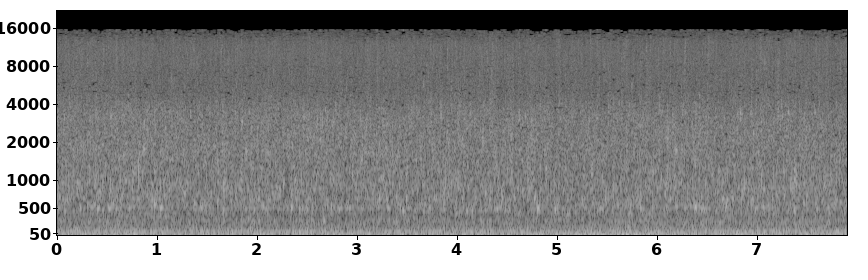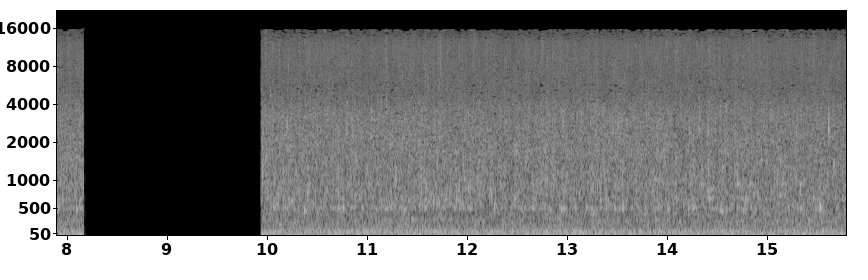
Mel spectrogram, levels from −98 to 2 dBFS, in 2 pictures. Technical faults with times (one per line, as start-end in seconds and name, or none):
8.17-9.95 audio dropout to silence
